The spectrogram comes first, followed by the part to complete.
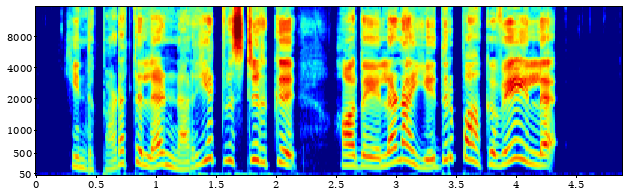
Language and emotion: Tamil, surprised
